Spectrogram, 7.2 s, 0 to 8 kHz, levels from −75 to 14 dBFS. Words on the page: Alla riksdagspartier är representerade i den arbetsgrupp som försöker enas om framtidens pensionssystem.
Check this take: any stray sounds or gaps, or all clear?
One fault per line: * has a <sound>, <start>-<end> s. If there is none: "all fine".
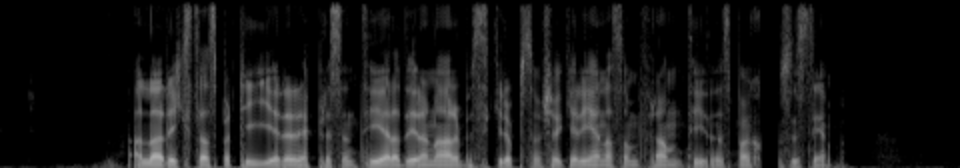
* has a dropout, 5.7-5.8 s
